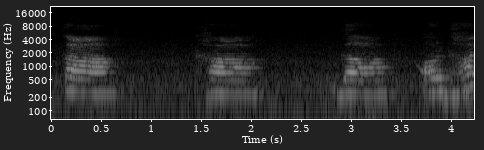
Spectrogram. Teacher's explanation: पंजाब में रहने वाला व्यक्ति क, ख, ग और घ को का, खा, गा और घा के रूप में उच्चारित करता है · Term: क्षेत्रीय प्रभाव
